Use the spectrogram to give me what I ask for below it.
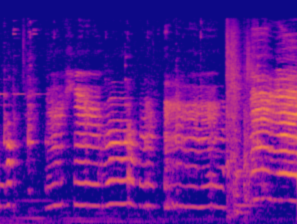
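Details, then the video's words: A male cockatoo sings in a humanlike voice: sustained, wavering notes in several short phrases, with a brief harsh squawk near the end. "Cockatoo singing"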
